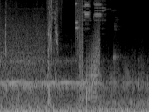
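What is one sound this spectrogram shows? A menu click chimes sharply.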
